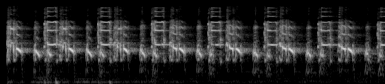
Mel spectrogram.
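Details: Grey francolin pair calling: harsh, squawky, rapidly repeated notes, about two per second, each with a sharp downward slur, in a continuous rhythmic chorus.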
